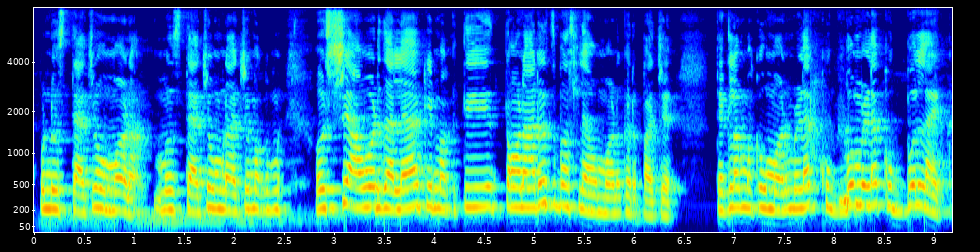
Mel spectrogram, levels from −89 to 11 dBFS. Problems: background sounds at intervals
